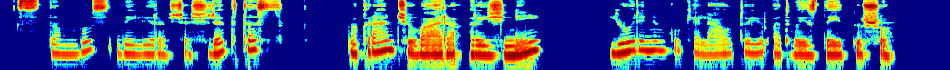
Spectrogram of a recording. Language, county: Lithuanian, Kaunas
